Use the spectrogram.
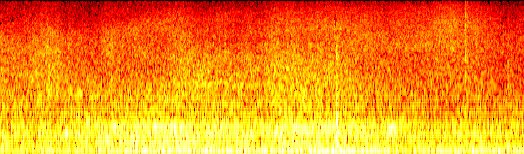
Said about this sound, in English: Sounds like a plow just went by. See, that's good sound design.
